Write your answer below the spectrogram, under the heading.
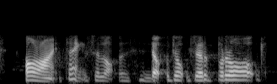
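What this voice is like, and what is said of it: Put-on Scottish accent. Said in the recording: “I said in my Scottish accent.”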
